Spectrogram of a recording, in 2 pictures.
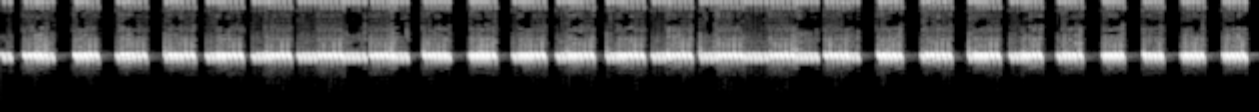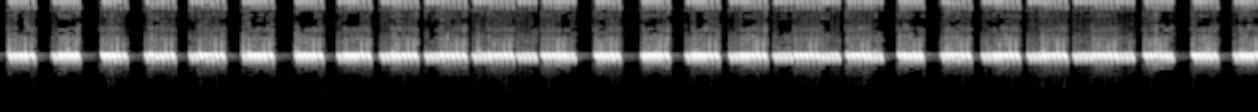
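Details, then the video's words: A pair of crickets chirping at close range: shrill, ringing pulses about two per second, fairly even rhythm, occasional overlapping chirps, nothing else audible. "Two Crickets Chirp Sounds for Two Hours Right on Your Ears"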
